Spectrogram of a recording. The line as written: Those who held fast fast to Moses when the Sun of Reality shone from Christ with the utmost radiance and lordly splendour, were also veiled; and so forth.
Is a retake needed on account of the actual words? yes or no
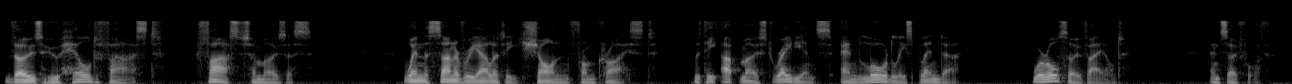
no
